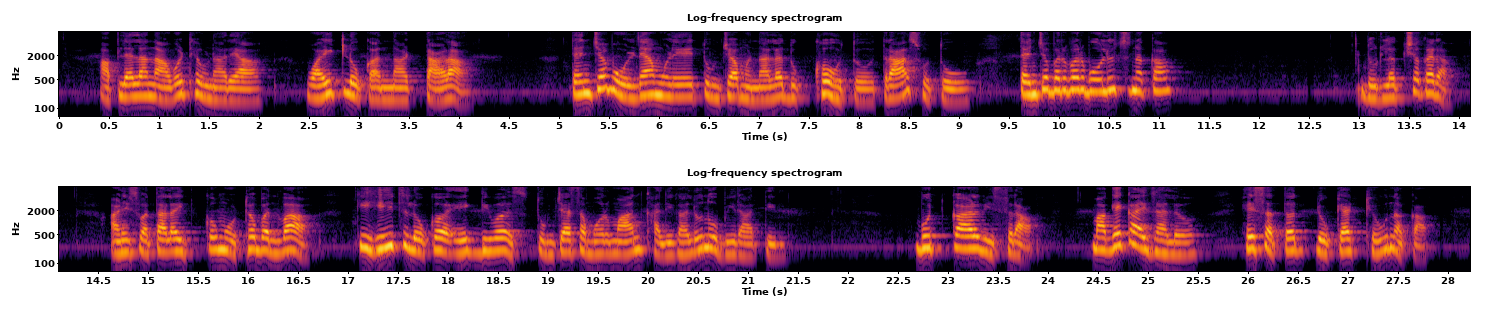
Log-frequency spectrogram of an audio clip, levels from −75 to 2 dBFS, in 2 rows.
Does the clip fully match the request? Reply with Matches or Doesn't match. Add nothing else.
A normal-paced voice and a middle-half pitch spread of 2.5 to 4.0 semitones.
Doesn't match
